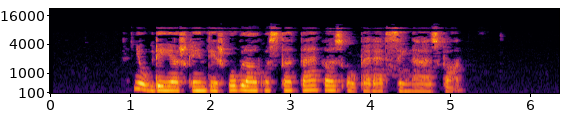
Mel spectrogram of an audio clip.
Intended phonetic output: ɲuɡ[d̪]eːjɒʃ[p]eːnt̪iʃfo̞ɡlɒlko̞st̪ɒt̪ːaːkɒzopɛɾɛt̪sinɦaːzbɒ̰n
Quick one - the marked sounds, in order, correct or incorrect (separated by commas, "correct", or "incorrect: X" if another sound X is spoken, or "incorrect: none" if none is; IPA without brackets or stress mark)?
correct, incorrect: k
